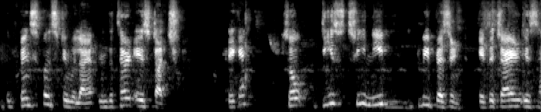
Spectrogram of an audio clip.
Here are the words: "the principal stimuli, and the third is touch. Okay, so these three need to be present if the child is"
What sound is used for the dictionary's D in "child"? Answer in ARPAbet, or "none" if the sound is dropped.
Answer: D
